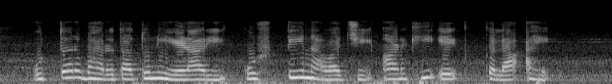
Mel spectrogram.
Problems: constant background noise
